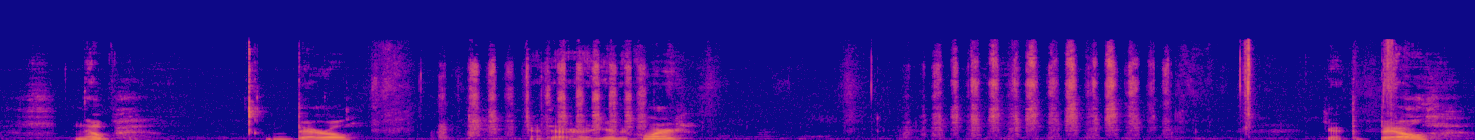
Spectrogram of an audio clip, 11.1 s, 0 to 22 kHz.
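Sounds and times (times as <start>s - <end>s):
scratching a scratch-off ticket: 3.3s - 5.1s, 6.8s - 8.9s.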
